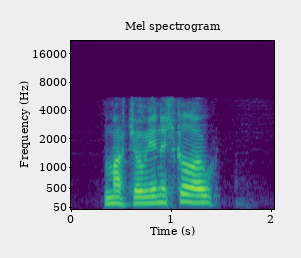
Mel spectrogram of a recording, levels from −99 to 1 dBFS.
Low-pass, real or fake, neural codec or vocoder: 5.4 kHz; fake; codec, 44.1 kHz, 1.7 kbps, Pupu-Codec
